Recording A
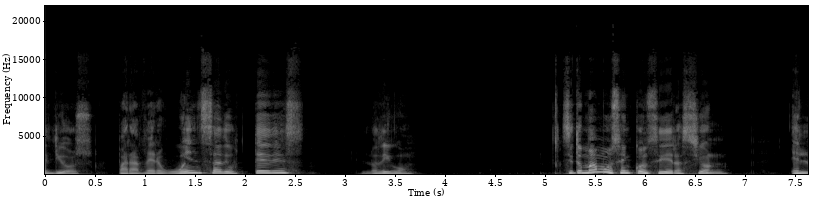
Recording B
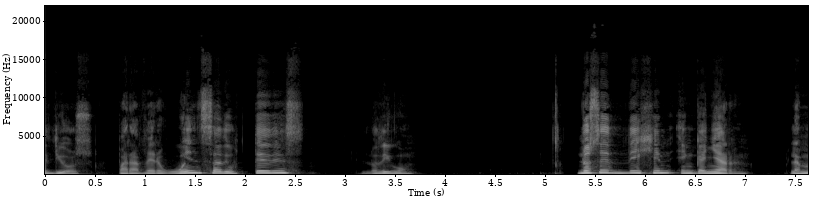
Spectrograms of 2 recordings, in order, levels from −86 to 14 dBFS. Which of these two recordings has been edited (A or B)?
B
